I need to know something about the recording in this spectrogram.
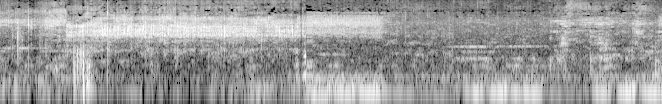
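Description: A spatula scrapes against an iron pan.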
